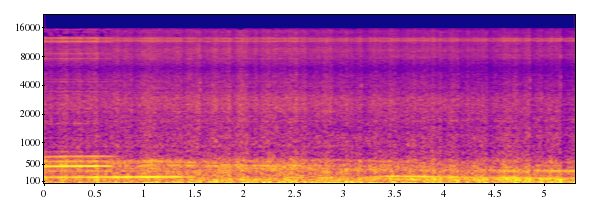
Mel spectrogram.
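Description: Hyundai Genesis Coupe 3.8's V6 engine pulling hard under power, heard from inside the cabin over heavy road and wind noise, its note rising and falling a little about three seconds in.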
